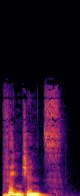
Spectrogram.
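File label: "vengeance", British English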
